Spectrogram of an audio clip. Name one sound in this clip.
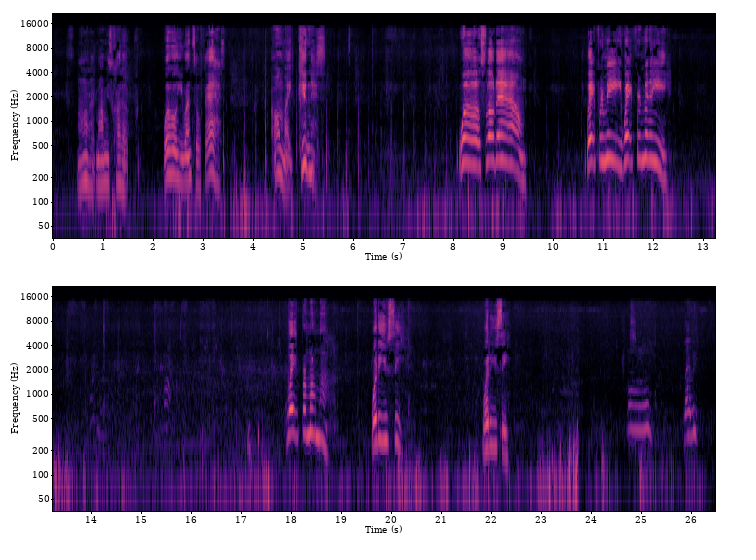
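A young child calls out loudly and excitedly nearby.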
